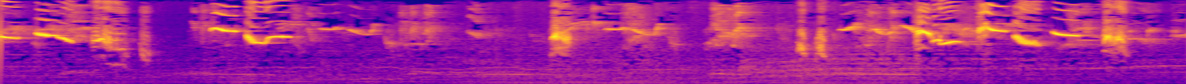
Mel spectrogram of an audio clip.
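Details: Oriental magpie-robin (kacer rumahan) in full fighter song showing its fill notes: rapid loud whistled slurs and chips, roughly three per second, with a quieter middle stretch and faint low hum.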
